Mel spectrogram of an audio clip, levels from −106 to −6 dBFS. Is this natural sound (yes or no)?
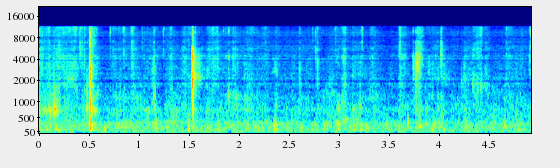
no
